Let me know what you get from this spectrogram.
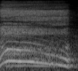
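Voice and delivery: high mock gasp; big intake of mock surprise; imitated shocked gasp. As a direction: gasp like a stunned audience. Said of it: "And they was like".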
